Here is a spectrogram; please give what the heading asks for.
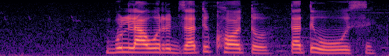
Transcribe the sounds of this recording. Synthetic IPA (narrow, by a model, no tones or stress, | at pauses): bulawurid͡zatikʰɔtɔtatiɦoːsi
